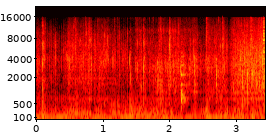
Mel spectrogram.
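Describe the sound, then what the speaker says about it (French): Fennel, shallots and garlic sautéing in a very hot pan, a steady close sizzle with scraping stirs and small crackles, growing louder toward the end. "on va sauter notre garniture aromatique. Donc à savoir le fenouil, les échalotes, l'ail. On va faire revenir."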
